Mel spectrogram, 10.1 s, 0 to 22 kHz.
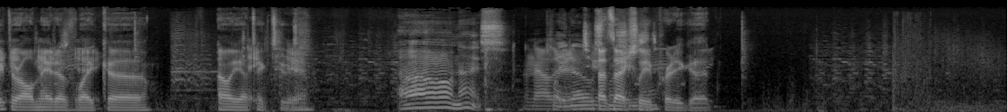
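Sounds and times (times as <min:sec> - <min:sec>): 
speech: 0:00.0 - 0:01.6, 0:02.2 - 0:03.2, 0:04.0 - 0:07.2
cartoon explosion: 0:08.2 - 0:10.0.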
